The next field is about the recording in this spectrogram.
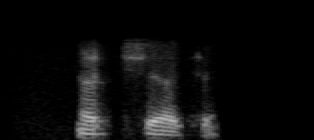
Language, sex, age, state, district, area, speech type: Hindi, male, 30-45, Madhya Pradesh, Hoshangabad, rural, conversation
